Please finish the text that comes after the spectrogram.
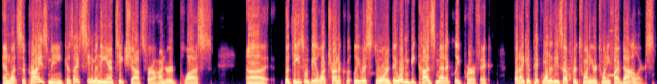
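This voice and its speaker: A middle-aged man casually reminiscing as a guest on a video call, speaking in a halting, thoughtful way. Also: on the high side, sing-song, no room sound, poor audio. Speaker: guest, radio hobbyist. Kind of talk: casual reminiscing in an online club interview.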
